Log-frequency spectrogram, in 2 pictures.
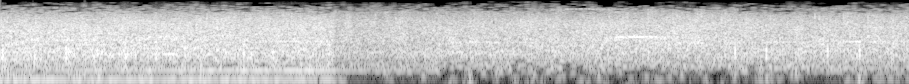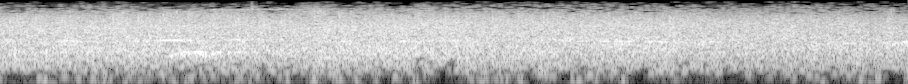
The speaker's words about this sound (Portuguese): Então eles merecem uma grande salva de palmas.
